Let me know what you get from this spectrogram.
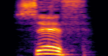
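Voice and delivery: loud call across the house. A narrator's reading. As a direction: call his name from the door. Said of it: "a deep voice called".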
